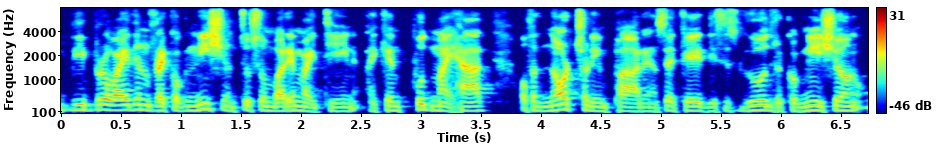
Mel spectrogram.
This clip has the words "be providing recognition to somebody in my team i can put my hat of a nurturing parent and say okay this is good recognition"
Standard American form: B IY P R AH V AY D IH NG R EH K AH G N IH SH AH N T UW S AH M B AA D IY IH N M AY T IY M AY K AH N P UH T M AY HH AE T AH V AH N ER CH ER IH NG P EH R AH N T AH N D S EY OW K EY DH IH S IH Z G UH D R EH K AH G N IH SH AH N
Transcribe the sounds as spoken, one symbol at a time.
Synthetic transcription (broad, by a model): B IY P R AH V AY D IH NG R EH K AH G N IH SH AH N T UW S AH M B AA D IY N M AY T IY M AY K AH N P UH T M AY HH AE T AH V AH N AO CH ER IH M P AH T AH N S EY OW K EY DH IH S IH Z G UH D R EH K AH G N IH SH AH N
